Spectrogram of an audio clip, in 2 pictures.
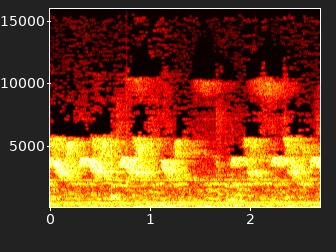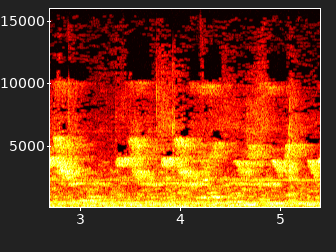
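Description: A small bird chirping over and over, short falling chirps at about two or three a second.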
